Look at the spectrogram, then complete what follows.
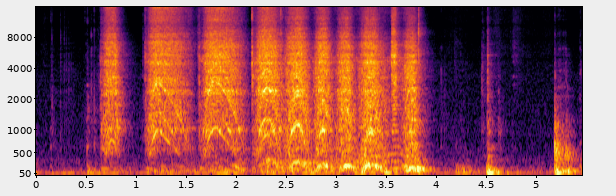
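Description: Cordless drill driving a screw through a drywall patch, running for about three seconds with its motor pitch rising and falling. There is a short spin just before and another near the end.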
